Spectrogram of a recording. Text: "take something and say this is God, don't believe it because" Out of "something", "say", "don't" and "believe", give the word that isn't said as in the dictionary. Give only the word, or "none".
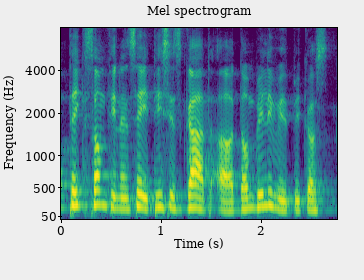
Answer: something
